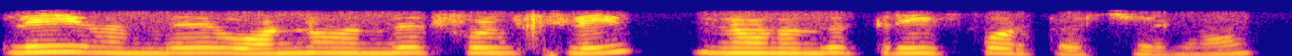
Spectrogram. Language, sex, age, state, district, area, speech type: Tamil, female, 18-30, Tamil Nadu, Sivaganga, rural, conversation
